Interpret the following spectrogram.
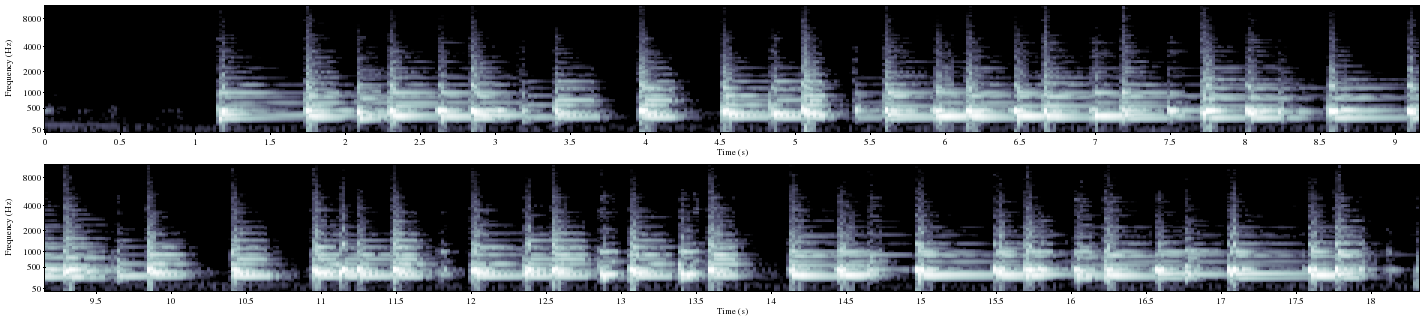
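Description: Banjo ukulele strummed in a steady rhythm of bright chords, the instrumental intro of a song, starting about a second in.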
